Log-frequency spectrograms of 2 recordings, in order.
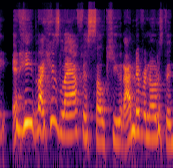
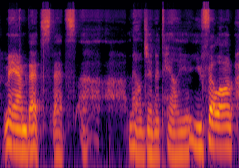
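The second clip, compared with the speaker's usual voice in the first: lower, softer, hesitant doctor voice; a doctor breaking awkward news in a lowered voice; 8 semitones lower, 5 dB quieter than usual. Acted. Doctor telling the patient awkward news, lightly lowered and hesitant.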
